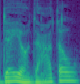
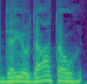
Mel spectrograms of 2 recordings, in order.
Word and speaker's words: Deodato: Hoe zeg ik het goed weer? – Deodato. – Ja, Deodato.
